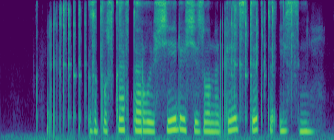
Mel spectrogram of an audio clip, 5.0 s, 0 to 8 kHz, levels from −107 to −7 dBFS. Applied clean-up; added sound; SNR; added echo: neural diffusion model UNIVERSE++.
